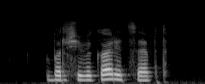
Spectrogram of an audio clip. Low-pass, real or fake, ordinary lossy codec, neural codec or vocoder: none; real; none; none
